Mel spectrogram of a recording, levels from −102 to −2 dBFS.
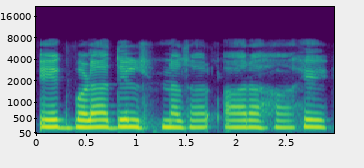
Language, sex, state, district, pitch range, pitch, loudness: Hindi, female, Madhya Pradesh, Bhopal, 215-225 Hz, 215 Hz, -15 LUFS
